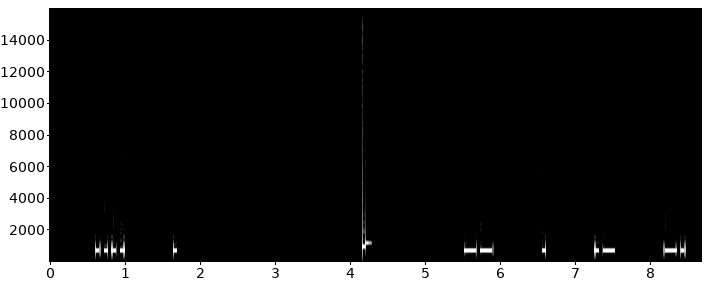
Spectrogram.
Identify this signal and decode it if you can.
Morse code, heard as a keyed tone, about 22 wpm, spaced as for 10 wpm, 700 Hz. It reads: HE MEAN
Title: 4x Character Spacing - Top 200 Words - 22wpm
